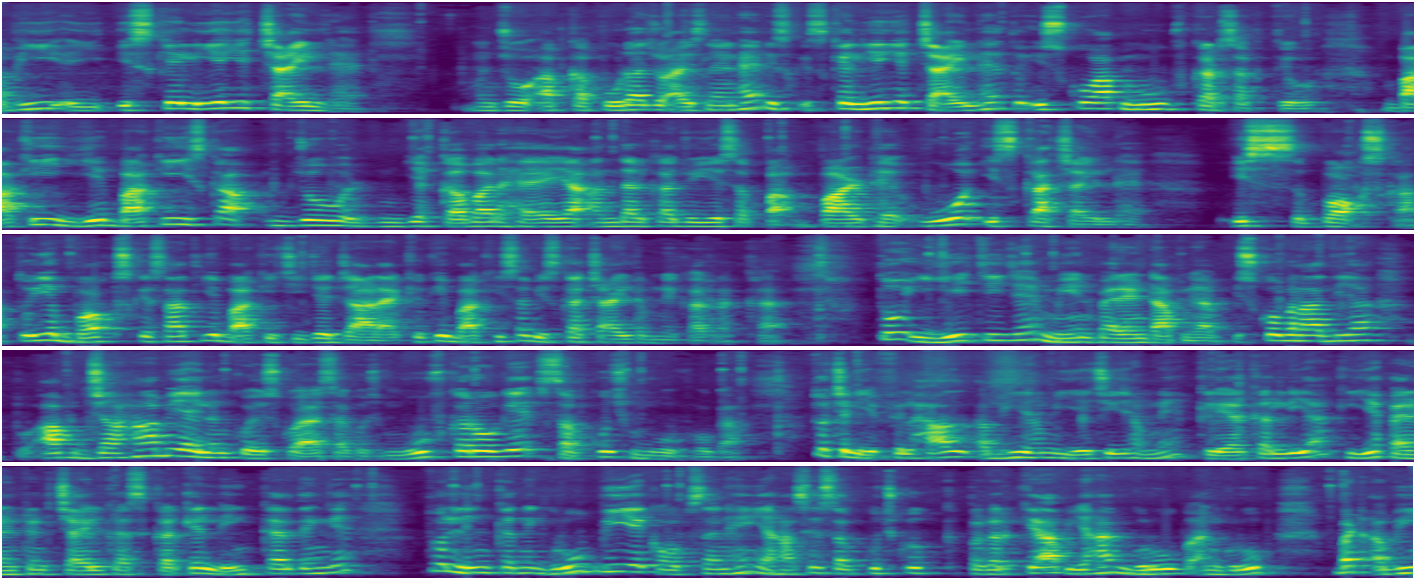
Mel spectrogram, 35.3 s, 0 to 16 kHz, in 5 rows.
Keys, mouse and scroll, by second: 1.8 middle click, 2.3-2.9 scroll down 1, 3.3 z, 4.2 scroll down 1, 4.7 alt+middle click, 6.1-6.7 click, 6.7 ctrl+z, 8.4 alt+middle click, 9.1 click, 11.2 z, 11.7-12.3 alt+middle click, 12.3-13.3 scroll down 1, 13.4-14.0 alt+middle click, 14.4-15.7 drag, 15.8 scroll down 1, 18.7 click, 19.7 z, 20.0-20.6 middle click, 20.6 scroll down 1, 20.8-21.8 alt+middle drag, 22.2-23.8 drag, 23.8 ctrl+z, 24.3 click, 25.4 z, 25.9-26.5 alt+middle drag, 30.1 click, 34.8 click, 34.9 click.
